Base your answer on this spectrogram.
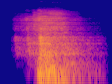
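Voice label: demon short expressions, creatures; kreaturen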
